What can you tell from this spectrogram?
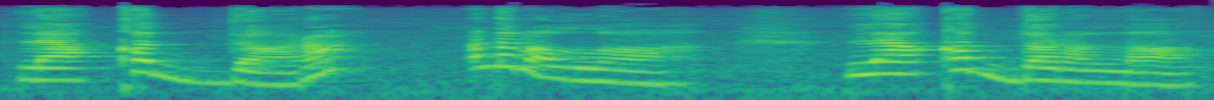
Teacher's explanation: La, guttural sound qa, d, double the d, and the ra.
